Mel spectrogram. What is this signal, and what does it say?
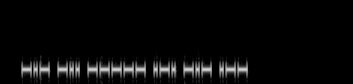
Morse code, heard as a keyed tone, about 40 wpm, 700 Hz. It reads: KD0RKW
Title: USA Call Signs - 6 Characters - Repeated 3x - 40wpm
